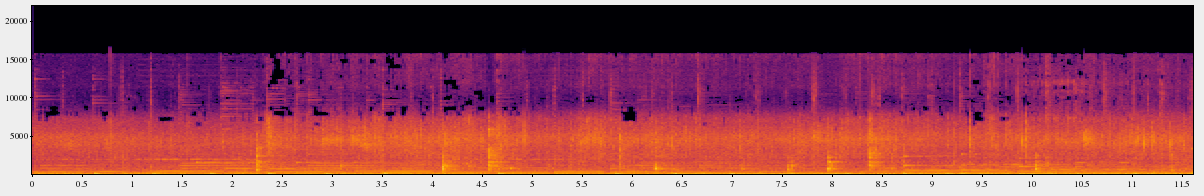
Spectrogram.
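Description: Meat and vegetables sizzling in a wok while a wooden spatula stirs them, with scrapes and knocks of the spatula against the pan now and then.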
